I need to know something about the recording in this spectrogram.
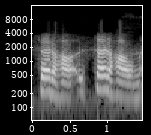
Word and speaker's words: Soderholm: Welcome, and it's pronounced Maija Soderholm, right? Is that I say your name correctly? Soderholm.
